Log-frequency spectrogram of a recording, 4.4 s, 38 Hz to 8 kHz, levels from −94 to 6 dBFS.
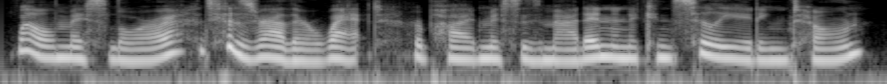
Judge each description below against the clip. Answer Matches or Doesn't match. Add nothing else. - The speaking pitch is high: Matches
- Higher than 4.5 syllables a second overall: Matches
